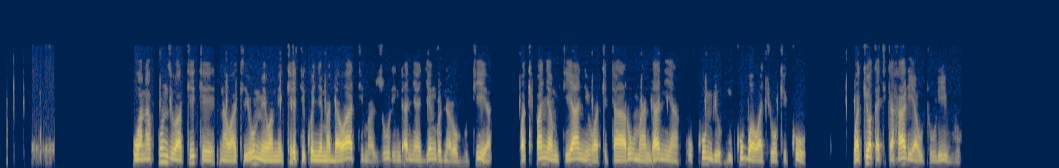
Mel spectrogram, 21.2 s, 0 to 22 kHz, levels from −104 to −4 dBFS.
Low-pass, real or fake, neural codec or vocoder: 7.2 kHz; real; none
